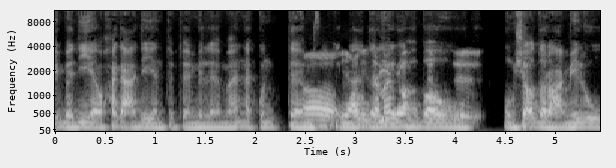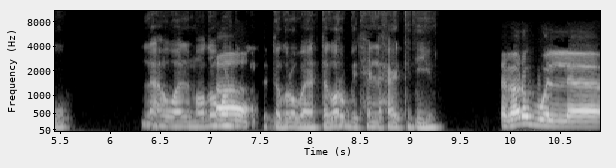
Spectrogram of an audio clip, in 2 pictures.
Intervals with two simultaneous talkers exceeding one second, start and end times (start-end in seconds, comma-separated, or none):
2.5-4.3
